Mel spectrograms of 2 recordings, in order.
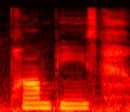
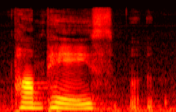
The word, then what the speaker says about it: Pompe: type 2 which is Palm peas which is Pompeii's however you want to pronounce it which is kind of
